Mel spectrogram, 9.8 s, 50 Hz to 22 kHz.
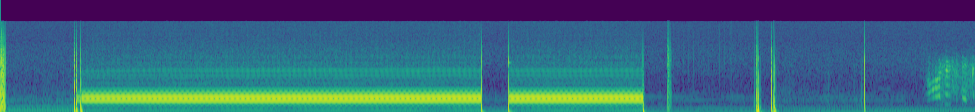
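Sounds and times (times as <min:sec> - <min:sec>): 
payphone tone after dialing a vacant level: 0:00.8 - 0:06.5.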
